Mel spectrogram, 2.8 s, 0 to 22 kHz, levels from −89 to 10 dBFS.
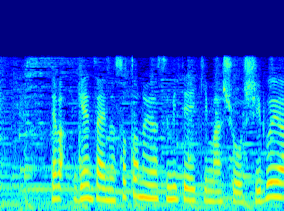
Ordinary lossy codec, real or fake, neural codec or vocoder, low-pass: none; real; none; 7.2 kHz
